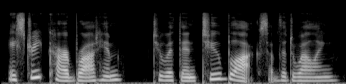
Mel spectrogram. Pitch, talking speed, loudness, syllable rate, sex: 195 Hz, 210 wpm, -19 LUFS, 4.7 syllables/s, female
